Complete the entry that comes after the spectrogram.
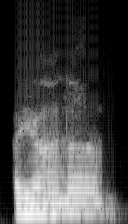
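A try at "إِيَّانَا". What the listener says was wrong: یہ جو نا ایانا نہیں ہوگا، ایانا، یا کے اوپر تشدید ہے، اس کو تشدید یا کے ساتھ پڑھیں گے، ٹھیک ہے.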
